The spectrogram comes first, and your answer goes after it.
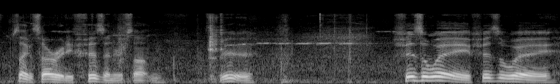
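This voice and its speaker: A man giving a casual hands-on restoration demonstration, musing aloud in an unhurried, hesitant way as he works. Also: medium pitch, big pitch swings, a little mellow, a little hiss or hum. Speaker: radio restoration hobbyist.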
